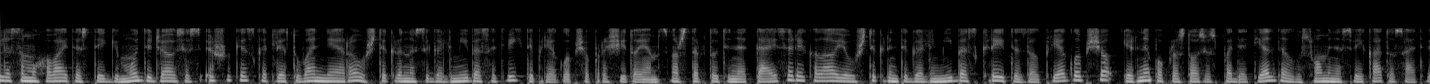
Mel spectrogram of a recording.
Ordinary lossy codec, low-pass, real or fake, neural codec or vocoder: MP3, 48 kbps; 5.4 kHz; real; none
